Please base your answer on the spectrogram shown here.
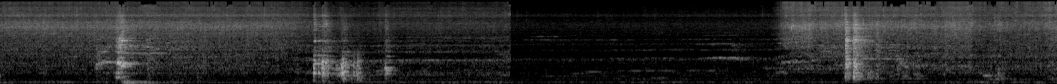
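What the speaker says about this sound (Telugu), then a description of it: "బాగా టమోటాలు అయితే బాగా మగ్గాలండి ఇంకా ఇప్పుడు ఇలా కలిపేసుకొని ఒకసారి మూత అయితే పెట్టేసుకుందాం" Tomatoes cook in a pan, a soft steady sizzle punctuated by a few clattering stirs, then a quieter stretch as the lid goes on, before the sizzling and scraping return, close and without talk.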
